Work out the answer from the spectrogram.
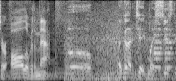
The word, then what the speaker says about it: oOoOO: Truth is, the name was originally supposed to be unpronounceable, but now the "general consensus" is to pronounce it "Oh."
